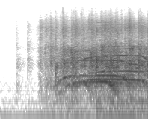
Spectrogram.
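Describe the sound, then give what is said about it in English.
An audience breaks into applause after a brief pause, voting on whether two presenters are wearing matching outfits, the clapping swelling quickly into a dense, steady wash of many hands with a few cheers mixed in. “Okay, by round of applause, who does think we're matching?”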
